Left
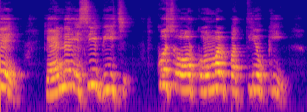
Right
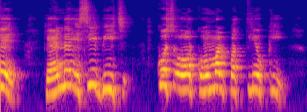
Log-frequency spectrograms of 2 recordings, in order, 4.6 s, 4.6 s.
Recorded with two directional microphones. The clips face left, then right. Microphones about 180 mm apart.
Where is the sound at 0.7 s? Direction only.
45° right (ahead or behind).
